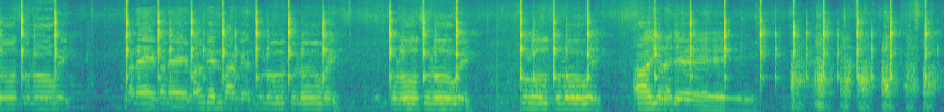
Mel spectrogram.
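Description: A man sings a traditional Gamilaraay ceremonial song in long held phrases, accompanied by clapsticks struck steadily about four times a second. Near the end the voice slides down and stops, and the clapsticks break into a fast, uneven rattle.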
